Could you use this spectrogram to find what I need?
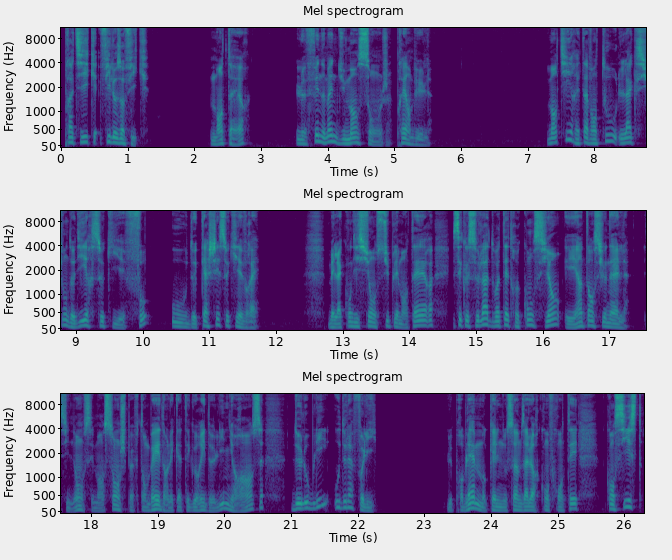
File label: male french audiobook narration; pratiques philosophiques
